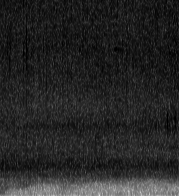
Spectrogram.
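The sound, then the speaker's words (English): Tonic water fizzes steadily in a glass, a soft, continuous crackling hiss of bursting bubbles with no voices, holding an even, quiet level throughout. “Good fizz. It does have a nice fizz.”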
